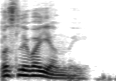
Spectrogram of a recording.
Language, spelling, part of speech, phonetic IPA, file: Russian, послевоенный, adjective, [pəs⁽ʲ⁾lʲɪvɐˈjenːɨj], Ru-послевоенный.ogg
- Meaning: post-war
